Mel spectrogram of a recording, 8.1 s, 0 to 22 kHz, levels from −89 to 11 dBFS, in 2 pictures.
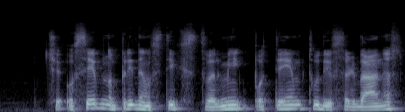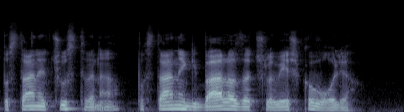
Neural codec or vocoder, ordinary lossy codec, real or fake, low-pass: none; none; real; 9.9 kHz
